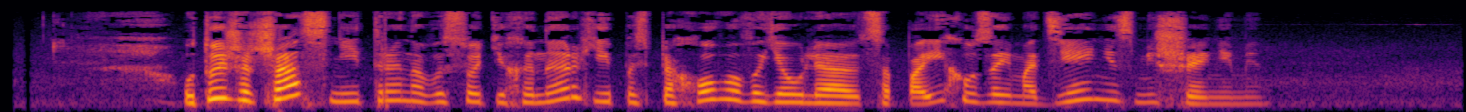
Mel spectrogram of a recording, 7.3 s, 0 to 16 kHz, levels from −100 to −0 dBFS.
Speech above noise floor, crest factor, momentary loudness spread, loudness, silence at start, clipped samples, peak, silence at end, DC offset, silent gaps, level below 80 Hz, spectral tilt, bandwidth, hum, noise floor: 37 dB; 26 dB; 13 LU; -24 LUFS; 0.55 s; under 0.1%; -2 dBFS; 1 s; under 0.1%; none; -78 dBFS; -2 dB/octave; 11.5 kHz; none; -62 dBFS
